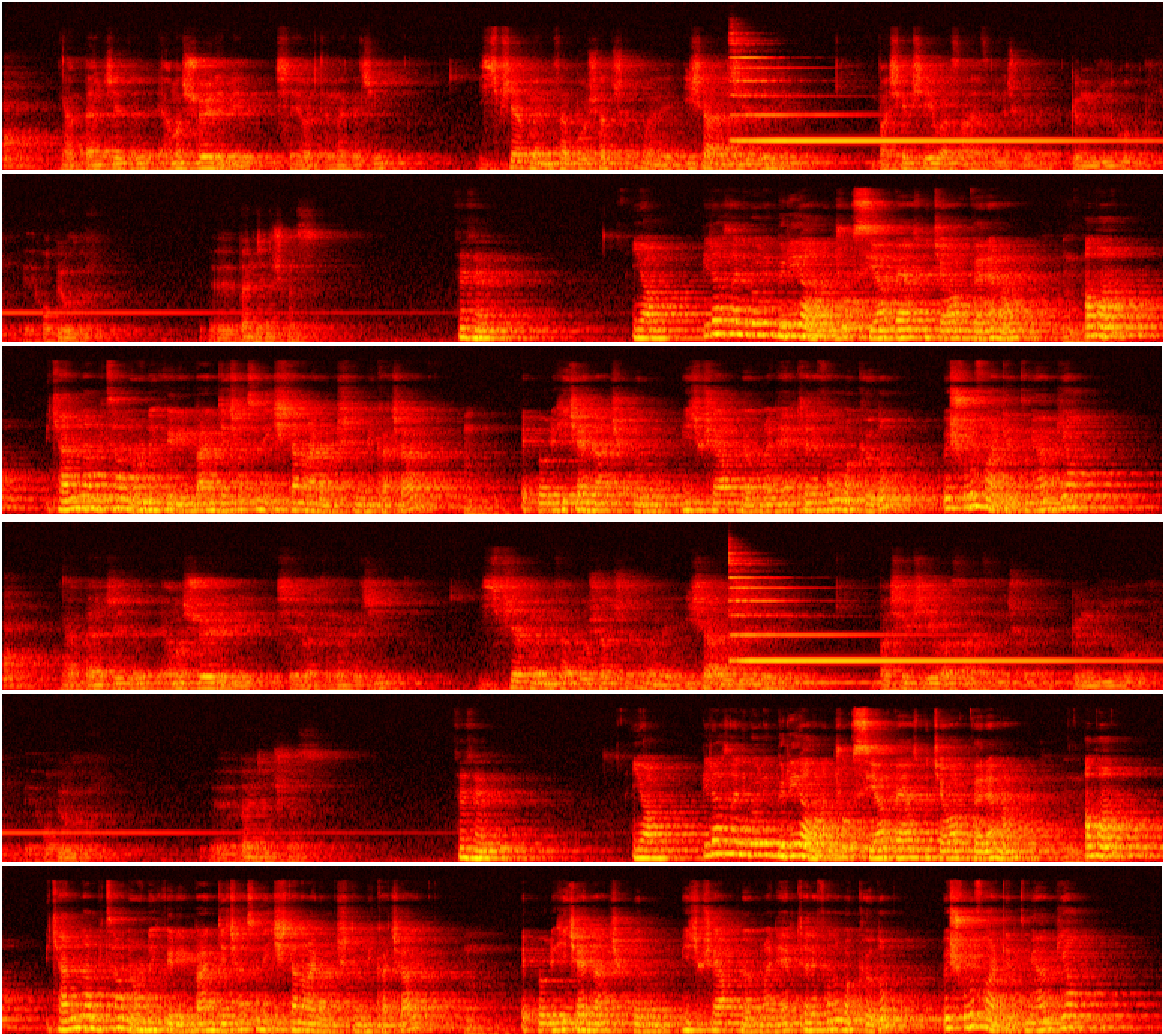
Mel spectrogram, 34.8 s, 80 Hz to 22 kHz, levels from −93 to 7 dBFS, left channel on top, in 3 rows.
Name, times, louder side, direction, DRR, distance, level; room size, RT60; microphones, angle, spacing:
voice 1, 0.6-3.9 4.7-8.0 8.7-11.5 11.8-12.6 13.7-14.8 22.2-22.5 27.8-28.2, left 1 dB, 40° left, 1 dB, 0.6 m, -37 dB
Musical instrument, 7.3-13.2, right 1 dB, 45° right, 1.0 m, -35 dB
voice 2, 16.2-16.6 17.9-18.2 18.6-21.8 22.4-22.8 23.7-27.4 28.4-32.2 32.6-34.0, right 1 dB, 15° right, 0 dB, 0.5 m, -28 dB
8.3 x 4.2 x 3.7 m, 2.1 s
head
